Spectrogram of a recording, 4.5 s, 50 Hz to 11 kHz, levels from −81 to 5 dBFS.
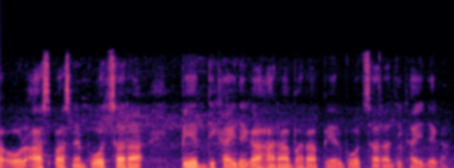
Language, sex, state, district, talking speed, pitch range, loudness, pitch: Hindi, male, Meghalaya, West Garo Hills, 200 wpm, 105-120 Hz, -18 LUFS, 110 Hz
